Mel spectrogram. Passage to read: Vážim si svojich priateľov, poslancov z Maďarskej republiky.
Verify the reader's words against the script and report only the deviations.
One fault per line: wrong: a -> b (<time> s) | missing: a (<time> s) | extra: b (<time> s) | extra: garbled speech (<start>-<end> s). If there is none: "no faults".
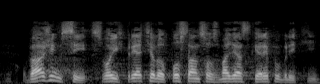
no faults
